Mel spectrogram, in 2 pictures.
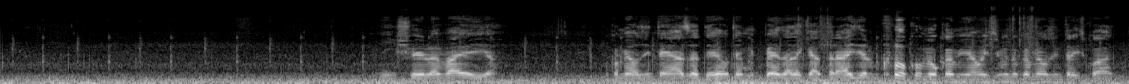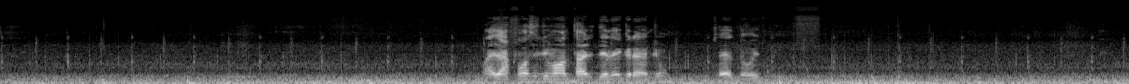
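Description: Road noise rumbles steadily inside a moving car.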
